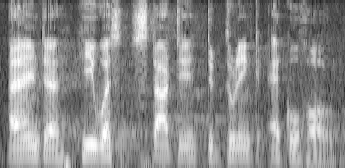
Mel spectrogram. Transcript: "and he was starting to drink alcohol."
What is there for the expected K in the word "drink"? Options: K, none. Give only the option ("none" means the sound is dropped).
K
